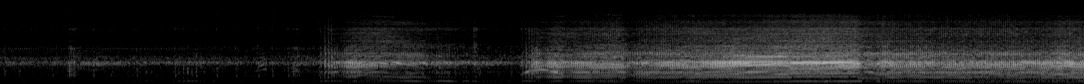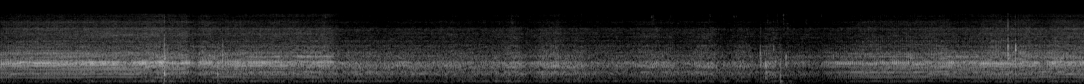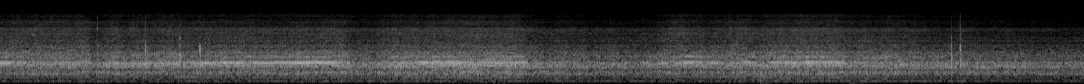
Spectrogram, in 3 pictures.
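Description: Dirt bike engine faintly idling, then pulling away about three seconds in and revving up through rising pitches. It then runs steadily at riding speed, with wind noise on the helmet microphone.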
